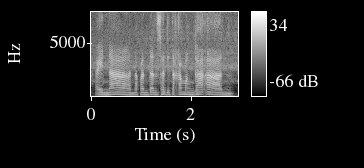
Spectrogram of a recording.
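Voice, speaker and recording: A woman's voice: mid-range voice, fairly even intonation, a little slow, bright, forceful tone, slight background noise. A woman playing a chatty middle-aged rural mother in a radio drama comedy, with folksy exclamations and an Ilocano accent. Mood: chatty, pleased.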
